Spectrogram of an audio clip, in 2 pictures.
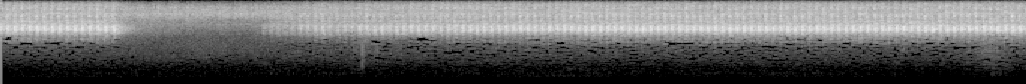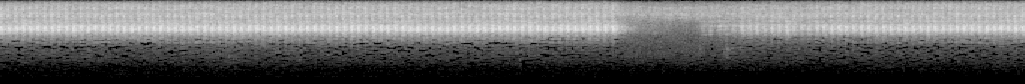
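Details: High, hissing chorus of grasshoppers with no music. The buzzing trill drops away just after the first second, swells back over the next moments, and breaks off once more around eleven seconds.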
